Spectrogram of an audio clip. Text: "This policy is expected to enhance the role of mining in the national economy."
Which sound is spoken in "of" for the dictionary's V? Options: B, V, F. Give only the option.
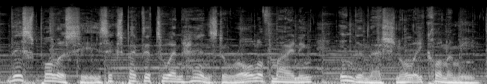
V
